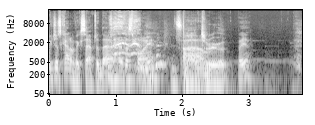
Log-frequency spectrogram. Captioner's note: laughing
